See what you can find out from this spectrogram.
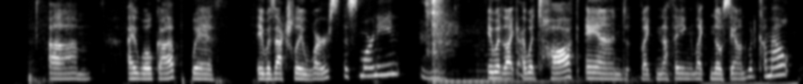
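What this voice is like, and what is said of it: Raspy, hoarse voice. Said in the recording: “My voice is a little raspy today.”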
